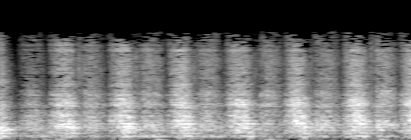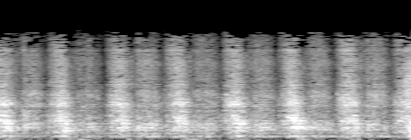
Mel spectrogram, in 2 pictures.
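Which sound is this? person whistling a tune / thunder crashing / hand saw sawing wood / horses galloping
hand saw sawing wood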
